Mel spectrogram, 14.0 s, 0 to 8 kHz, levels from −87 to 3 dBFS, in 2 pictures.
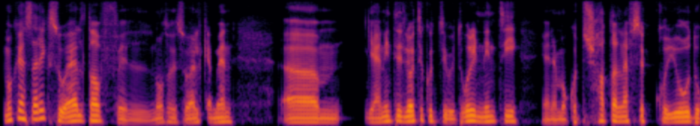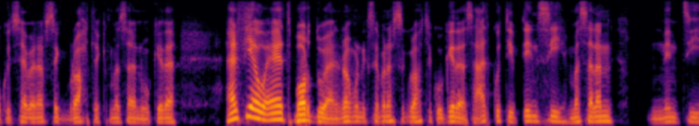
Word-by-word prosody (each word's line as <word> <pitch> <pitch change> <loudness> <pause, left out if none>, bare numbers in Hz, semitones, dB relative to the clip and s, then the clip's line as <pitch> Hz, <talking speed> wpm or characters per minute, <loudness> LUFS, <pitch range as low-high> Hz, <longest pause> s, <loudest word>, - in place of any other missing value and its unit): ممكن 145 +8 0
أسألِك 175 +2 0
سؤال 125 +1 +2
طب 130 +1 +2
في 105 -8 -7
النقطة 75 +7 -9
دي 100 - -6
سؤال 90 +1 -4
كمان 105 +1 -3 0.7
آمم 95 -1 -1 0.3
يعني 100 +2 -3
أنتِ 120 +1 -3
دلوقتي 120 +4 +1
كنتِ 120 -4 -6
بتقولي 95 +8 0
إن 110 -3 -2
أنتِ 120 +2 -4 0.4
يعني 80 0 -8
ما 80 0 -5
كنتيش - - -5
حاطة 130 0 -1
لنفسِك 120 +1 -1
قيود 110 +2 0
وكنتِ 95 - -5
سايبة 100 -2 -1
نفسِك 105 0 -3
براحتِك 100 -1 -4
مثلًا 100 -2 -4
وكده. 100 +3 -2 0.5
هل 165 +4 +8
في 225 +4 +8
أوقات 160 -3 +8
برضه 120 -5 +7
يعني، 90 -1 0
رغم 115 +2 +1
إنِك 110 -2 -5
سايبة 125 -1 -4
نفسِك 120 -3 -3
براحتِك 110 +1 -3
وكده، 105 +1 +2
ساعات 120 - -2
كنتِ 120 -2 -5
بتنسي 120 +1 -2
مثلًا 115 +3 +1 0.4
إن 85 +2 -7
أنتِ 105 -2 -5
110 Hz, 195 wpm, -23 LUFS, 100-125 Hz, 0.7 s, هل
